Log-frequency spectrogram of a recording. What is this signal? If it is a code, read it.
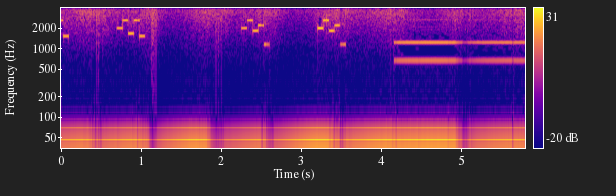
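Five-tone selective call (ZVEI), heard as quick runs of five tones, tones of about 70 ms. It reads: 88665 88792 88792
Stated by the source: ZVEI five-tone selective call received by SDR, code 88790.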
